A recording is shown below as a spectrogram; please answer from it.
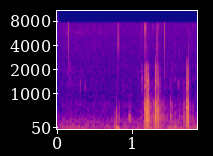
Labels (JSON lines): {"label": "anthrophony, boat engine", "recorder": "SoundTrap 300"}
